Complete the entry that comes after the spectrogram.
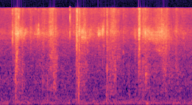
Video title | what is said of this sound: are there any trolls under this bridge?- jon swift adventures | my shoes are all wet. Can you hear the sloshing?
